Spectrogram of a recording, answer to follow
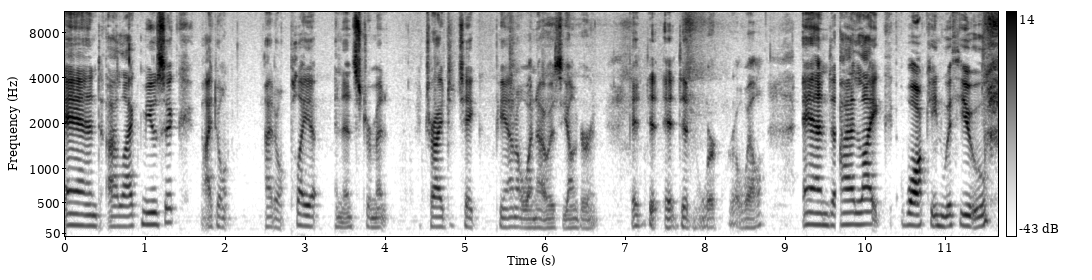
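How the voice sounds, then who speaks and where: A woman with a very deep, low pitch and vocal fry speaks at a fairly slow pace with fairly even intonation. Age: 80s+. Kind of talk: casual interview chat. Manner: talkative.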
